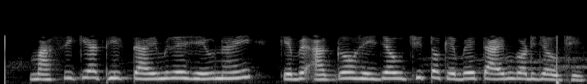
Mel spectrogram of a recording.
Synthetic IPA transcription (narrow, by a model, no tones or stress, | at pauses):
masikjaʈʰik̚ʈajmɾeɦewnaɦĩ | kebeʔaɡɔɦejd͡ʒawt͡ʃʰit̪ɔkebeʈajmɡɔɽid͡ʒawt͡ʃʰi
